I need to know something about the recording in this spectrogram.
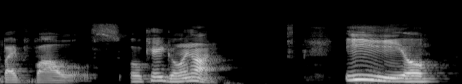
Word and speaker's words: io: Io. So the word I is technically two syllables, right? It looks like one syllable. It's always over one note. You actually have to sing two notes.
